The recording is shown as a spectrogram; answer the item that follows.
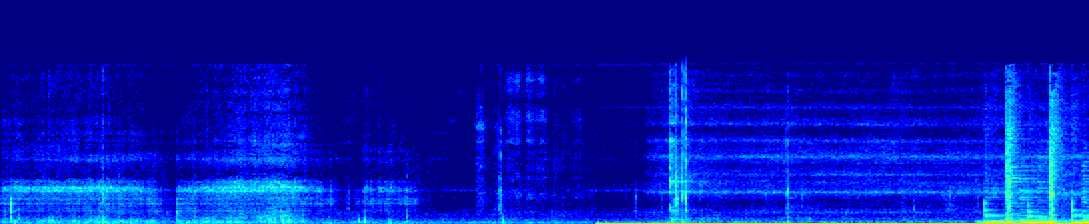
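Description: Faint fizzing of an effervescent tablet dissolving in a glass of coloured water under a layer of oil, with carbon dioxide bubbles rising and popping at the surface. Near the end, guitar music starts abruptly.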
